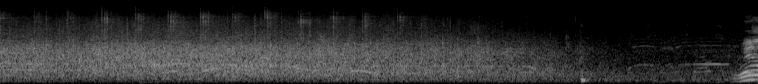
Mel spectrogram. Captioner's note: cheers and applause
